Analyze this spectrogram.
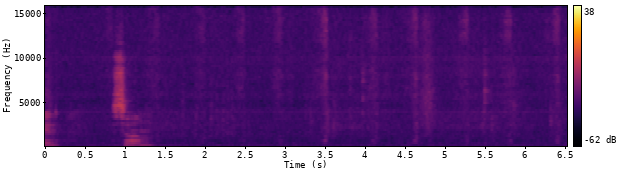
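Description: A pencil scratches softly across paper in short strokes.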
